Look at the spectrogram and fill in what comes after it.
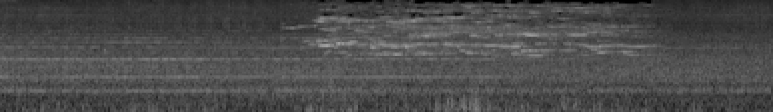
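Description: Electric multiple-unit passenger train running slowly into a station with a steady rumble and whine. A high-pitched squeal rises from the wheels and brakes about two seconds in and lasts a couple of seconds as it brakes.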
